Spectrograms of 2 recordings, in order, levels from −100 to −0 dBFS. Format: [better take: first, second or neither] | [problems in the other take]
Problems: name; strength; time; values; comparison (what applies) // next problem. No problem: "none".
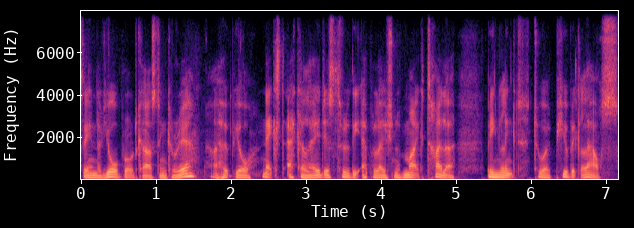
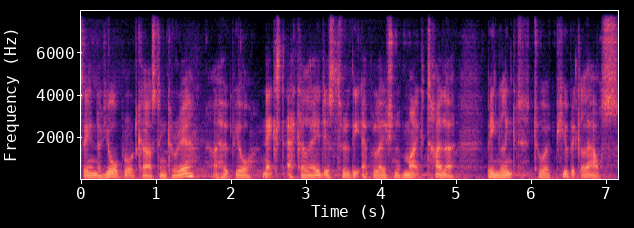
first | room echo; dies away in 0.3 s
